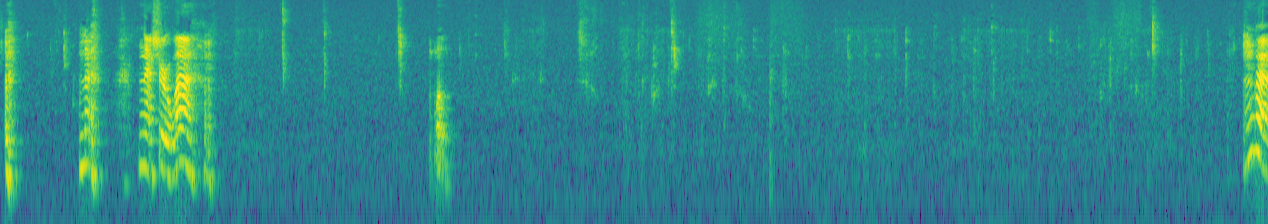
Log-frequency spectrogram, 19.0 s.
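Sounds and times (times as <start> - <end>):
crunchy chewing with mouth clicks: 0.4 - 1.2, 5.9 - 6.2, 6.8 - 18.7.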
